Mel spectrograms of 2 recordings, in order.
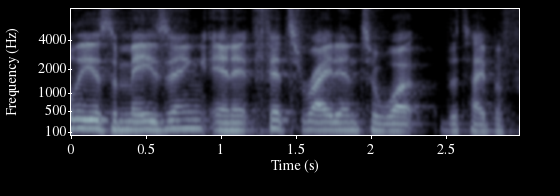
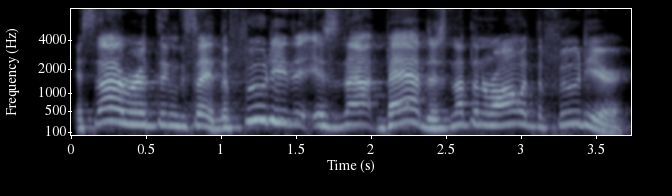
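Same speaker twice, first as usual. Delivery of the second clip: defensive protest; 7 semitones higher than usual. Real, not acted. Defending his words to Jules, affronted and higher. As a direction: pitch up high, defending himself.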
